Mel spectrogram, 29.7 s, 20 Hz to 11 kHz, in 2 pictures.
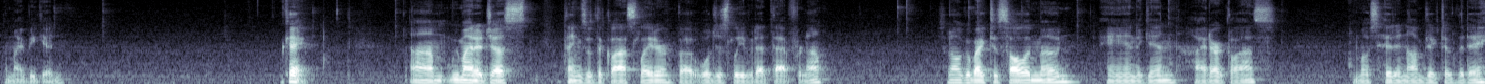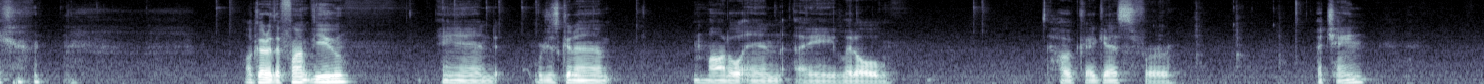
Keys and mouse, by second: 10.2 h, 11.1 1, 12.3 KP_7, 13.9 KP_1, 21.3 shift+a.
